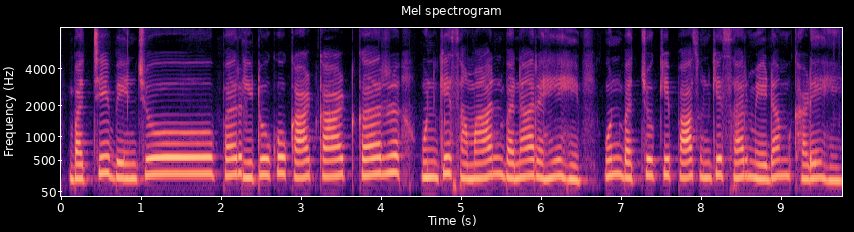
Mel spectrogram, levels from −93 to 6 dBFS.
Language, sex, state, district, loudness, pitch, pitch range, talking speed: Hindi, female, Uttar Pradesh, Hamirpur, -15 LUFS, 245 Hz, 230-265 Hz, 135 wpm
